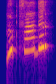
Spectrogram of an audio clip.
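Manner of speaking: lively read-aloud voice with little character voices; story narration. Acted. Teacher reading a Dutch story to her students, lively read-aloud. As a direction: read it like a bedtime story for kids.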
